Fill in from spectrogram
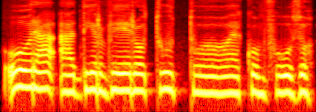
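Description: A woman's voice: on the low side, steady tone, slow pace, a little mellow, no echo, studio quality. A woman reading an audiobook, voicing a grave elderly male friar whose solemn words turn to severe rebuke. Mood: grave, gentle. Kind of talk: audiobook character voice.

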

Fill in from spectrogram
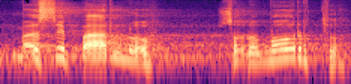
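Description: A man's voice: sits high, lively intonation, slow pace, gravelly, slight background noise, voice pushed up, heavily acted. A man voicing an old, timid, frightened village priest who pleads in a fearful, rising voice, in an echoey room. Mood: fearful pleading. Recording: echoey room, faint ambience.

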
